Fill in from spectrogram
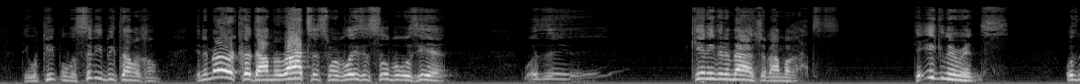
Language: English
